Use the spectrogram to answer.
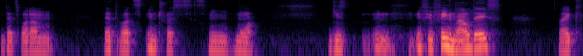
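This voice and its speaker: Speaking very slowly, with long and frequent pauses, a man with a medium pitch, a dark, mellow tone and a Slovak accent delivers his words. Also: fairly even intonation. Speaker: YouTuber building lego sets. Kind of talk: casual chat. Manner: halting.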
